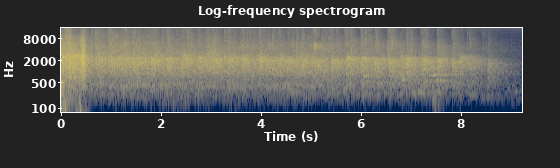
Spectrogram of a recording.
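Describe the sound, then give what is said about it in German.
A church audience claps steadily for several seconds after a service, a dense, even wash of many hands that holds strong before tapering off at the end. “Ich finde es ist ein Applaus wert eigentlich.”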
